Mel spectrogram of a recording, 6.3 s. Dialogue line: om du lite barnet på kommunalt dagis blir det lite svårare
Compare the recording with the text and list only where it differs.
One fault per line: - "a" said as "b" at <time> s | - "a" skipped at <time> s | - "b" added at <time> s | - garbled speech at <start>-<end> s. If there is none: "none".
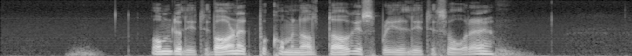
none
